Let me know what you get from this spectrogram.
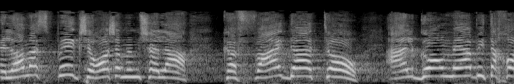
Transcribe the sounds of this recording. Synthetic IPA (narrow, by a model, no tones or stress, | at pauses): elo̞maspikʃeʁo̞ʃhame̞mʃala | kafajdaːto | ʔalɡoʁme̞habitaχo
